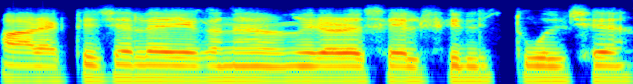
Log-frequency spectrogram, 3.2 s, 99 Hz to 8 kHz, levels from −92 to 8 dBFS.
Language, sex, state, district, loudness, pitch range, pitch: Bengali, male, West Bengal, Jalpaiguri, -17 LUFS, 125-130 Hz, 130 Hz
